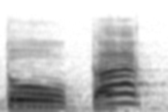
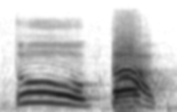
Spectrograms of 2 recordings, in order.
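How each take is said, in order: First: The word is said softly and gently. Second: The word is said loudly and forcefully. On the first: The speaker calls it wrong. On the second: The speaker calls it right.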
